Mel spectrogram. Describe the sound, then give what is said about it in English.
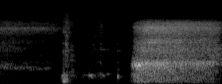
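A voice imitates heavy mechanical respirator breathing: a rasping, hissy inhale, a few short clicks and catches, then a long, loud, steady exhale, with no speech. “Then I heard the breathing.”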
